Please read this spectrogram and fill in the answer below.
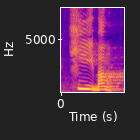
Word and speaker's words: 희망: 자, 두 개 다 흐이가 사용되고 있는데요. 흐이 이렇게 발음하시면 안 되겠죠? 왜? 의 모음 위에 뭐가 왔으니까? 히읗이라고 하는 자음이 있기 때문에 이렇게 자음이 올 경우에는 뭘로 발음한다? 이로 발음한다 라고 얘기했습니다. 그래서 저희, 희망 이렇게 발음해야 맞고요.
